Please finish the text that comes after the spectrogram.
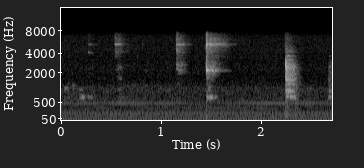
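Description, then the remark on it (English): A bar spoon clinks against a glass while stirring sugar with a touch of water in the bottom of the glass to break it down: about five light, irregular taps, two of them ringing bright and high, with no talking. “And then I'm just going to stir up that sugar a little bit, break it down.”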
